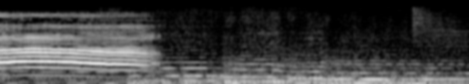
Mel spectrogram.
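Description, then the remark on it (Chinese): A young child bursts into loud, high-pitched wailing that slides downward for about two seconds, then breaks into lower, uneven sobbing and whimpering that continues to the end. “好了，宝宝，别哭了，妈妈会去救他们的。”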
